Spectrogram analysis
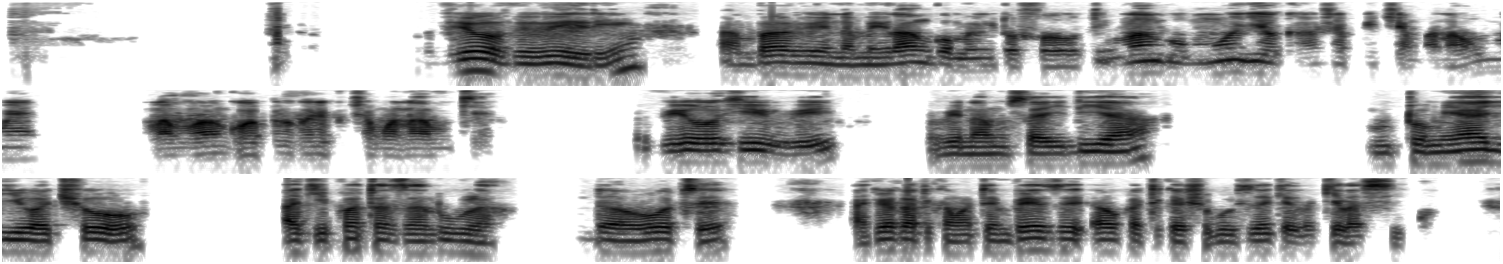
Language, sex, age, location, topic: Swahili, male, 18-24, Dar es Salaam, government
